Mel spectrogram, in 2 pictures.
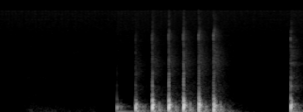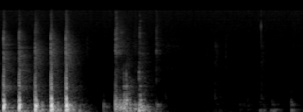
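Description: Hammer striking a small nail through a paper square into a table top: two quick runs of about six blows each, about four a second, then a shorter, rougher knocking.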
